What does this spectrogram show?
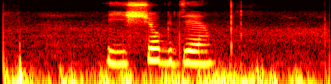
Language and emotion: Russian, neutral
